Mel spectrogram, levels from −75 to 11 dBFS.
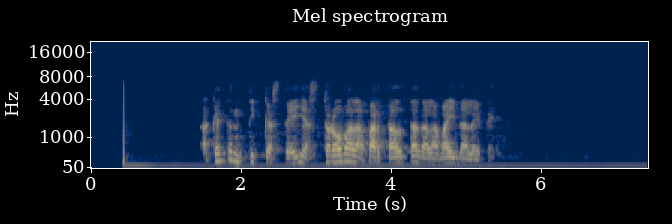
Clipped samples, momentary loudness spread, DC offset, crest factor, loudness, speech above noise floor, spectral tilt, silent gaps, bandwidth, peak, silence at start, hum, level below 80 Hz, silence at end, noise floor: under 0.1%; 16 LU; under 0.1%; 22 dB; -21 LUFS; 37 dB; -5.5 dB/octave; none; 7.2 kHz; -2 dBFS; 1.5 s; none; -58 dBFS; 2.05 s; -57 dBFS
